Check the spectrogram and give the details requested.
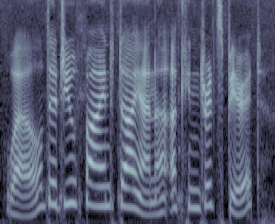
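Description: A woman's voice: on the high side, very animated, measured pace, fairly bright tone, no echo, voice pushed up, low-quality recording. A woman playing a stern older woman in a storybook, dry, sarcastic, firm, close dry sound.

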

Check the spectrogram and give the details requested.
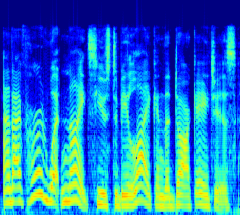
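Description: A woman's voice: fairly low pitch, lively intonation, moderate pace, dry recording, studio quality, natural voice. A woman voicing an eager, stubborn young man with a teasing, gallant streak in a storybook reading. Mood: determined, teasing.

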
